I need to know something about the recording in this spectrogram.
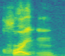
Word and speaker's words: Crichton: So Spielberg brought the book, which was written by Michael Crichton. Okay, I believe that's how you pronounce it.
